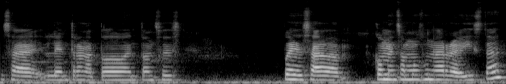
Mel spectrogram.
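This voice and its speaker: Long, frequent pauses break up a woman's fairly slow speech, which carries audible room echo. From Tijuana, Mexico. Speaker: music composition student. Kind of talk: casual chat.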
